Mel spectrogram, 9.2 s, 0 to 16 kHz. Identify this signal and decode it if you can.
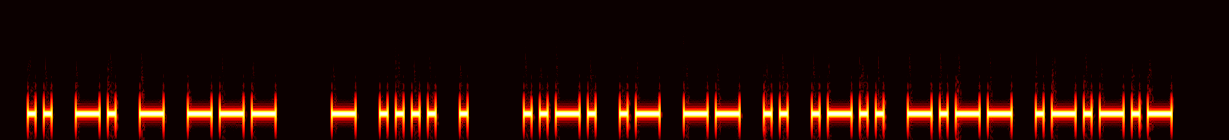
Morse code, heard as a keyed tone, about 21 wpm, 700 Hz. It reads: INTO THE FAMILY.
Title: Sentences from Top 1600 Words 20wpm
